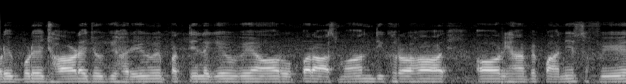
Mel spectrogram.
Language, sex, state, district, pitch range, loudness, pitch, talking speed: Hindi, female, Odisha, Khordha, 130-135 Hz, -16 LUFS, 130 Hz, 220 wpm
